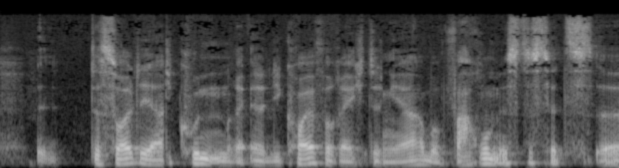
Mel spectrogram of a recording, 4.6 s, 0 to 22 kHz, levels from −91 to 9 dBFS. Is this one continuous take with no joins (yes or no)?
no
